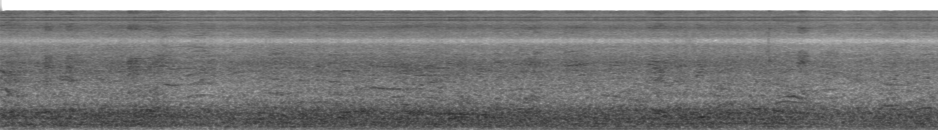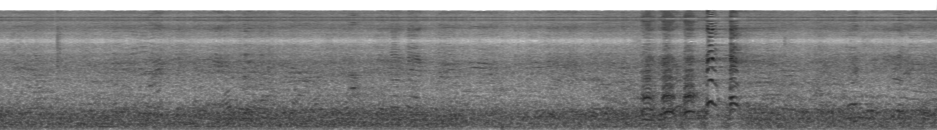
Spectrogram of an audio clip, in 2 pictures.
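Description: Domestic geese honking: a quick run of about five loud honks near the end, over the steady murmur of a crowd.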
